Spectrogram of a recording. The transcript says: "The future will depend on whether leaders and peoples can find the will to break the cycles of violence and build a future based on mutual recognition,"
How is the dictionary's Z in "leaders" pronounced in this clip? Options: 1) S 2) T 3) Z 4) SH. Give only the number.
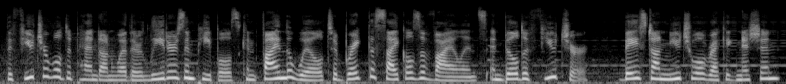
3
